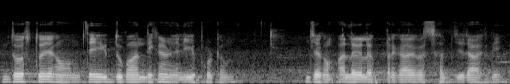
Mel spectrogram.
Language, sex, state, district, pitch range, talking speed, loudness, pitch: Garhwali, male, Uttarakhand, Tehri Garhwal, 110-115 Hz, 200 wpm, -18 LUFS, 110 Hz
